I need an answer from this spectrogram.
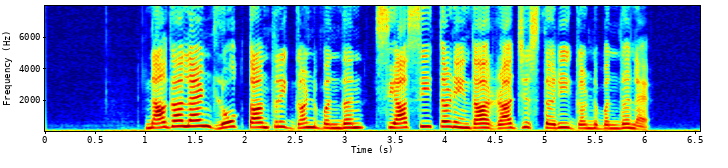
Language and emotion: Dogri, neutral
